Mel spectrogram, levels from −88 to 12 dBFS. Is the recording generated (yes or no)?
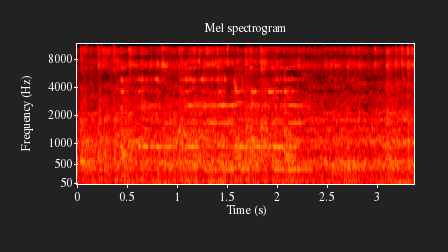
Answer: yes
